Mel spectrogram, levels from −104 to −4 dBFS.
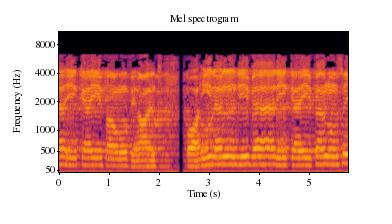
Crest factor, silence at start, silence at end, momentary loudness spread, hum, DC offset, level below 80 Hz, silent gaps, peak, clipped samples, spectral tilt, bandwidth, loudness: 12 dB; 0 s; 0 s; 5 LU; none; 0.4%; -58 dBFS; none; -8 dBFS; under 0.1%; -3.5 dB/octave; 6.6 kHz; -20 LUFS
